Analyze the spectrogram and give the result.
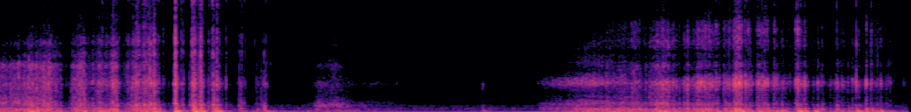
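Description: A wooden stick stirs dry sand in a clear plastic cup resting on a red microphone. It makes a close, gritty scraping and rustling with a steady low hum underneath. The stirring fades to a quiet lull in the middle, then builds back into bright, crackly grinding.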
